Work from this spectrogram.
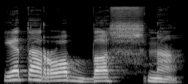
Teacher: را کی زبر کو با کے ساتھ ملائیں گے، صاد پر پڑھا جائے گا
